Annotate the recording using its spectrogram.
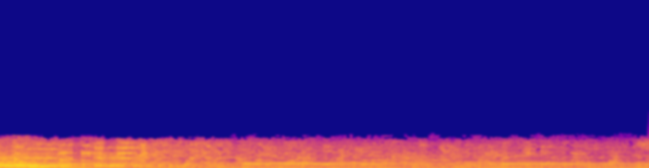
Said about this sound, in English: Such crowds.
